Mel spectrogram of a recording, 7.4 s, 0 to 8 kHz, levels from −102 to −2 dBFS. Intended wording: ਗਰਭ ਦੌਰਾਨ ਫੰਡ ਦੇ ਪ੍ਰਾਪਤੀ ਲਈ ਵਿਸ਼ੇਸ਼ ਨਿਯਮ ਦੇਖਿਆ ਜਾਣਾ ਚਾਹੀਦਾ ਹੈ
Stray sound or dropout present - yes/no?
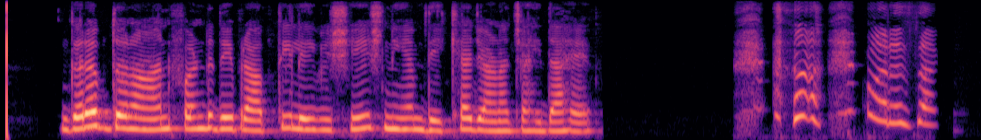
yes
